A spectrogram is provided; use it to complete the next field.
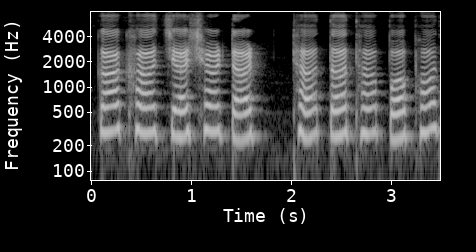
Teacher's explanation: जिन स्वर तंत्रियों में कंपन या झंकृत नहीं उत्पन्न होती उन्हें अघोष व्यंजन कहते हैं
